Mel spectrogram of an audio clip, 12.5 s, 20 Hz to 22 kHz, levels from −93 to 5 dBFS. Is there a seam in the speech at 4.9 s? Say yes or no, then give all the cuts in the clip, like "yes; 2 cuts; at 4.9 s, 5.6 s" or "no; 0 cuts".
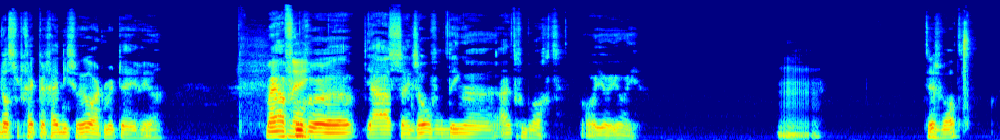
yes; 1 cut; at 4.9 s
